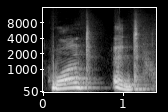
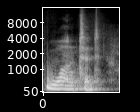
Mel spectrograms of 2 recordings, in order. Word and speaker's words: wanted: Now, the only case when we say it like ed is after d or t. Just in these 2 cases, we say it like full ed. For example, decided, decided, wanted, wanted. All right, so be careful,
